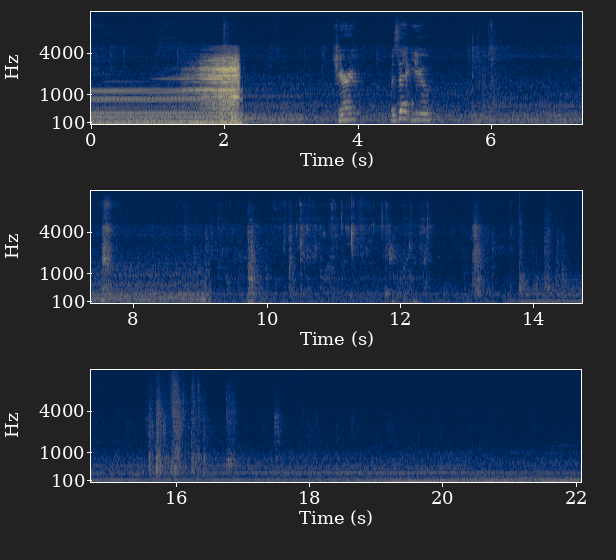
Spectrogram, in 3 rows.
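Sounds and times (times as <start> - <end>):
low steady hum: 0.0 - 2.3.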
